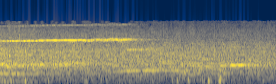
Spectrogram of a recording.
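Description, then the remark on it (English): A church audience claps together in praise to God, a dense, steady wash of applause that eases slightly partway through, with a thin high-pitched tone ringing faintly over the first half. “Somebody clap your hand and give God the praise.”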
